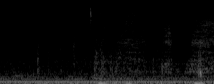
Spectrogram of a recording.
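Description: Pen stylus scratching across a tablet surface in a few short strokes as a box is drawn, heard in the second half over a steady low electrical hum.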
